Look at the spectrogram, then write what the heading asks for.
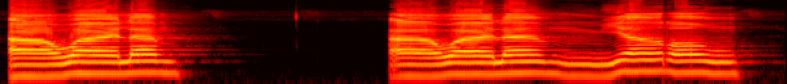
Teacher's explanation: Huruf ro kita ayun sekali karena di depannya terdapat waw sukun dan alif di depan waw tidak dibaca atau tidak dianggap.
